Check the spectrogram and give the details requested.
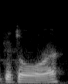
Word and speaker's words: Ghidorah: you've got yeah King see if I can pronounce it books as King Ghidorah there we go which is the three-headed one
